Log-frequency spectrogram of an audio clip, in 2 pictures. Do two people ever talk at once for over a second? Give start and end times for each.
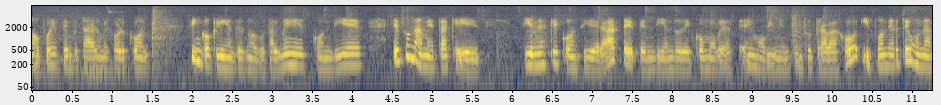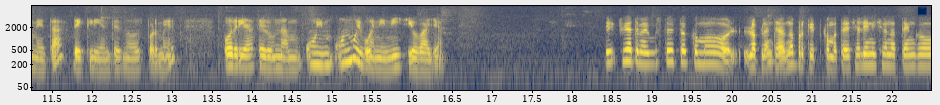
none

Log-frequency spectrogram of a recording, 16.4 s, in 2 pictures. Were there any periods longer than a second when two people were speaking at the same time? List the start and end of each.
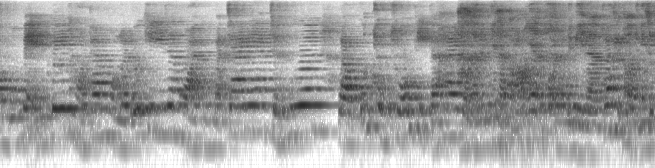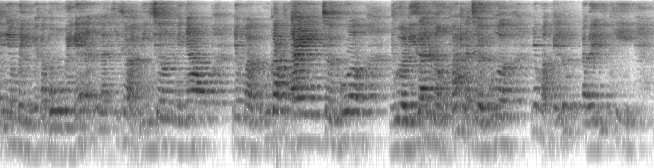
5.7-8.2

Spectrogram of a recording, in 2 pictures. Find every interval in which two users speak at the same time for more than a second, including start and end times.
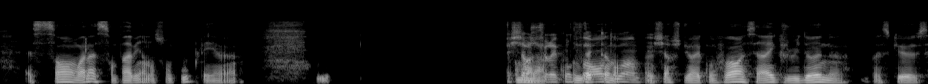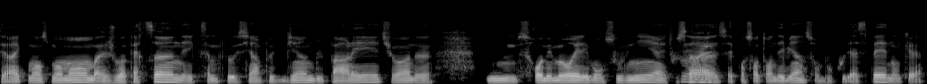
5.2-6.6

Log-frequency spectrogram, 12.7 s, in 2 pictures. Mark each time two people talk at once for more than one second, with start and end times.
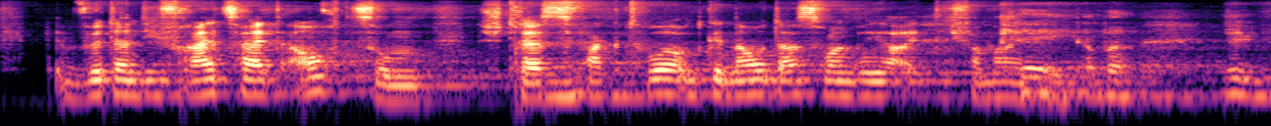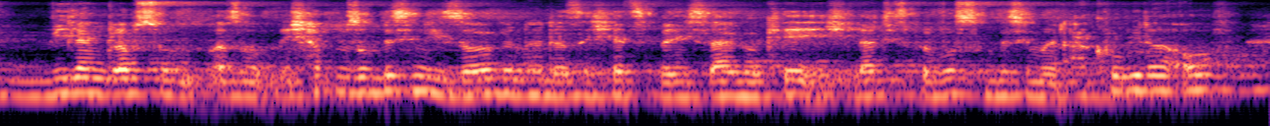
none

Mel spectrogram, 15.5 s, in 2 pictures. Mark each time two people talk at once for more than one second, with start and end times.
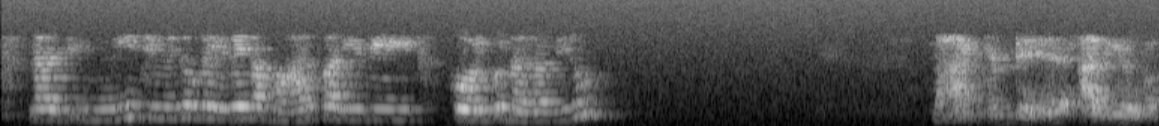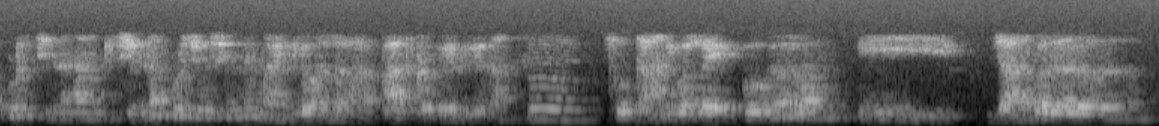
none

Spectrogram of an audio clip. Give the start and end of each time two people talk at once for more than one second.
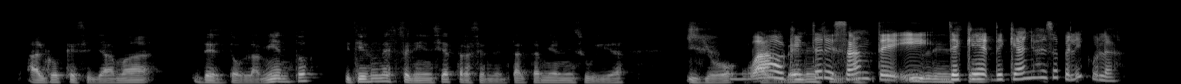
7.3-9.9

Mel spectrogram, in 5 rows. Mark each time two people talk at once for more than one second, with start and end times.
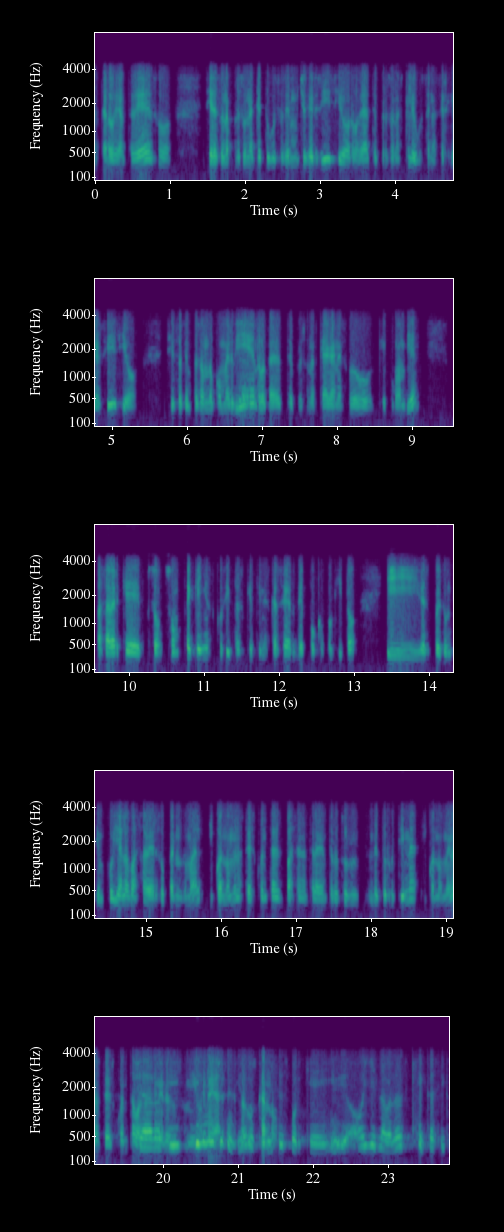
19.6-21.6

